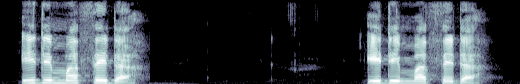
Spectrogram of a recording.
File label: "etem-vretv", muscogee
